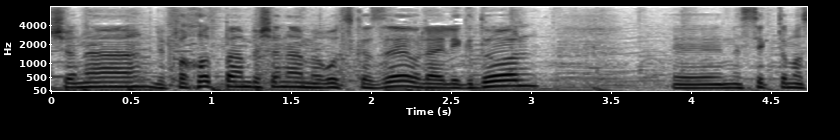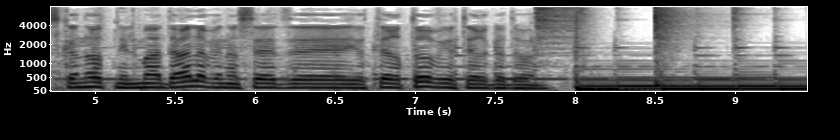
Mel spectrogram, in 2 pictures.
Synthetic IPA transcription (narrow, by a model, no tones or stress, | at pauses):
ʃanale̞faχo̞t̚paːmbe̞ʃanameʁut͡skaze̞ulajliɡdo̞l | enasiɡt̪amaskano̞tnilmadalavenaːseːtze̞jo̞te̞ʁt̪o̞vejo̞te̞ʁɡado̞l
